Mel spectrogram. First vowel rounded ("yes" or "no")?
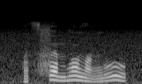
no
